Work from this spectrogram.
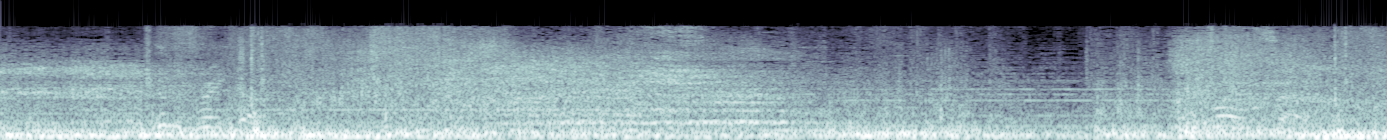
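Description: A Confringo fire spell explodes during a boss battle in the Hogwarts Legacy video game, a loud dense blast within constant booming, crashing combat noise that barely lets up.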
